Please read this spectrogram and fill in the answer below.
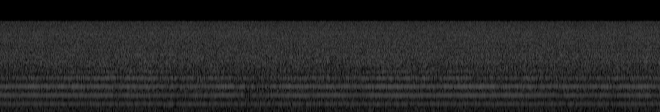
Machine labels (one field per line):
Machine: fan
